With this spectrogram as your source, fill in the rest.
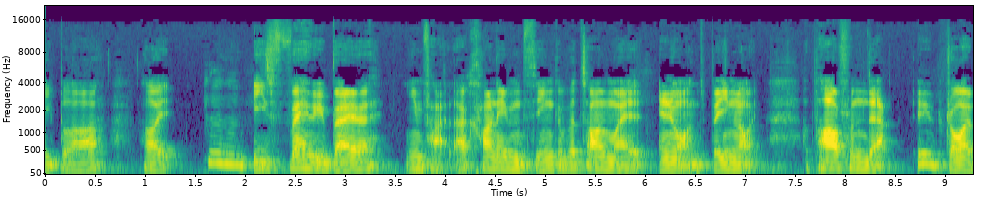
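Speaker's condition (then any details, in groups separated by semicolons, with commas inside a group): Ataxia; neurological condition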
